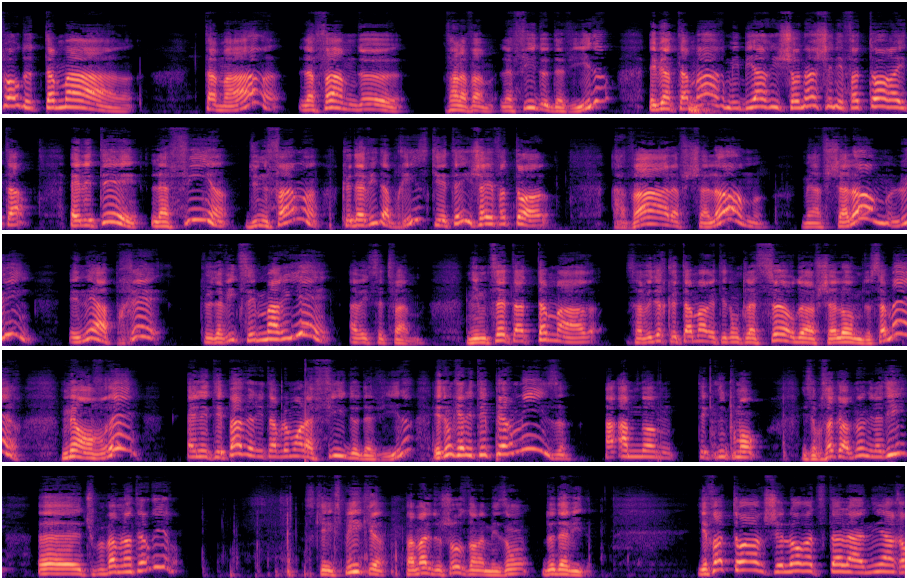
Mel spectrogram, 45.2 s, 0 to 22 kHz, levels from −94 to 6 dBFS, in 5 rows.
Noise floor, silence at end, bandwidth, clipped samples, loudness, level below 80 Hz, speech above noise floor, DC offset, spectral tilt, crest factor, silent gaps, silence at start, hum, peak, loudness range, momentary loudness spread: -63 dBFS; 0 s; 15.5 kHz; under 0.1%; -21 LUFS; -64 dBFS; 42 dB; under 0.1%; -5 dB/octave; 20 dB; none; 0 s; none; -2 dBFS; 3 LU; 13 LU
